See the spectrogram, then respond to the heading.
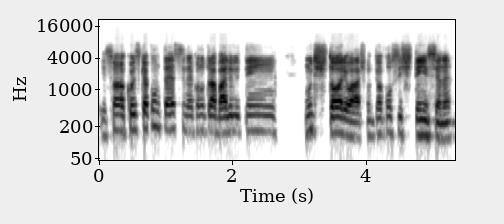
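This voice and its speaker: A man's voice: on the high side, fairly even intonation, fast, fairly bright tone, smooth, lo-fi sound. A man from Salvador, a musician answering interview questions in a reflective, rambling way full of fillers. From Salvador, Bahia, Brazil. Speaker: musician guest.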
